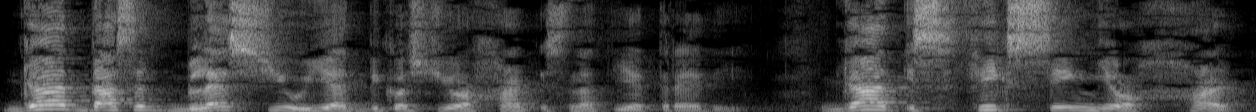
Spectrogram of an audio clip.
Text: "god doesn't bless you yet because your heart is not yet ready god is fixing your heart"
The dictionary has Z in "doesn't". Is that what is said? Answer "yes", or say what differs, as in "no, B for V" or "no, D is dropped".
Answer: no, S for Z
